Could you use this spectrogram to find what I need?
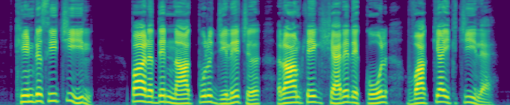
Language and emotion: Dogri, neutral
